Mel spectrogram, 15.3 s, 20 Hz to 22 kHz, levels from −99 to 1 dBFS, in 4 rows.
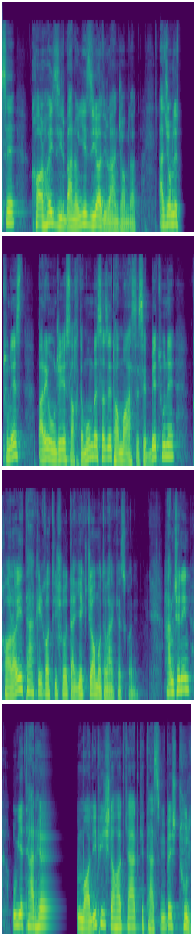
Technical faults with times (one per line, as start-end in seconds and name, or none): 3.53-3.87 call audio freeze
9.06-12.11 jitter buffer speed-up
12.30-13.04 call audio freeze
